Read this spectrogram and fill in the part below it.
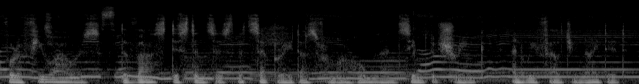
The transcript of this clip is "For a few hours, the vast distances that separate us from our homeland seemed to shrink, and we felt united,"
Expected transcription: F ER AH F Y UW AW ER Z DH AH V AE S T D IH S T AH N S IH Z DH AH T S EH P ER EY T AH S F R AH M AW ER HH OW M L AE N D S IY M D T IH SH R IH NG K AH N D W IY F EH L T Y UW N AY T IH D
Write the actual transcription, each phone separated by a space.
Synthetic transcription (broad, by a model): F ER AH F Y UW AW ER Z DH AH V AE S D IH S T AH N S IH Z DH AH T S EH P ER EY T AH S F R AH M AW ER HH OW M L AE N D S IY M T IH SH R IH NG K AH N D W IY F EH L T Y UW N AY T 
